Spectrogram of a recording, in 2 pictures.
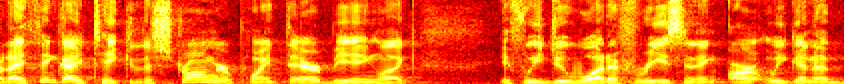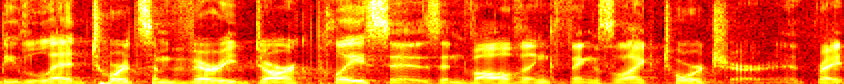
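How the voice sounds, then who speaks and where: A man with an ordinary speaking voice delivers his words at a moderate pace, his medium pitch carried by lively intonation. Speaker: law professor and author. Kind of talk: panel discussion.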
